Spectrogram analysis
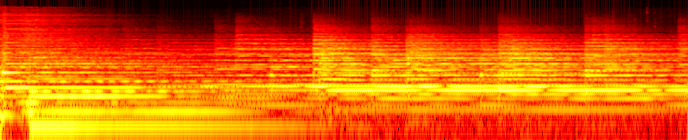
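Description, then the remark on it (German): Church bells peal loudly in a steady, overlapping sequence of strikes, each tone ringing out and blending into a long, resonant hum. No voices are heard. “Glocken von der Kirche, die geben Zeit an.”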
